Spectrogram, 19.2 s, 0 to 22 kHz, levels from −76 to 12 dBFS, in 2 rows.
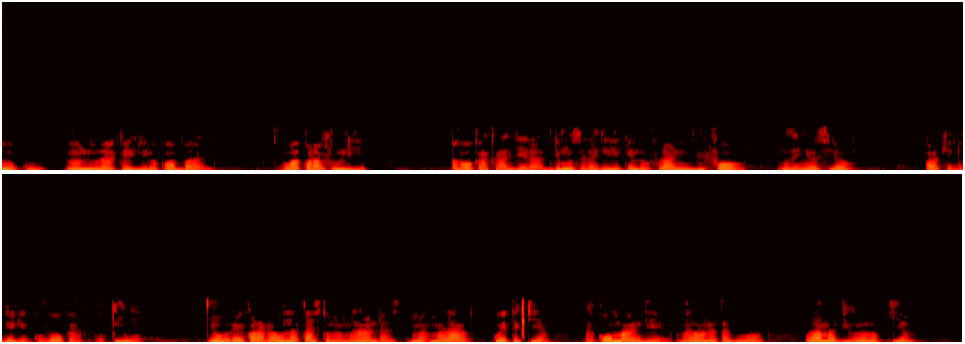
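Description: Throughout the recording the speech sounds dull and watery, with nothing above 5.6 kHz and a swirling, chirpy texture on sibilants. The likely cause is heavy MP3 compression at a bitrate that fits roughly 16 kbps, where the encoder cuts the treble and drops weak frequency lines that flicker between frames. At 14.80 s a hiss of about 12 ms runs just ahead of a sharp attack, which then lands softened. This is pre-echo: the codec spread its quantisation noise across the whole block, so noise meant for the loud onset leaked into the quiet moment before it.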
